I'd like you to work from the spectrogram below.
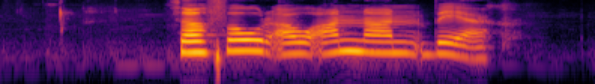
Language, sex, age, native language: Icelandic, female, 9, Icelandic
